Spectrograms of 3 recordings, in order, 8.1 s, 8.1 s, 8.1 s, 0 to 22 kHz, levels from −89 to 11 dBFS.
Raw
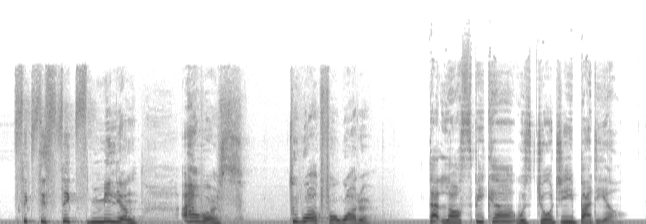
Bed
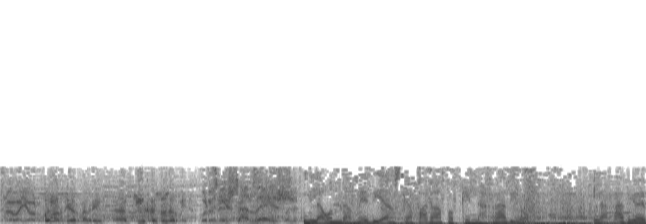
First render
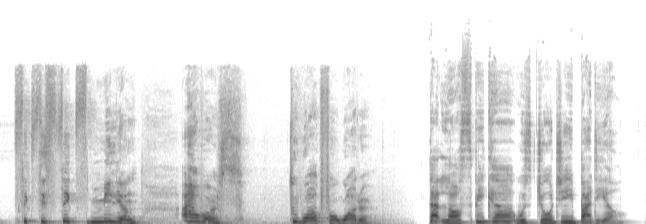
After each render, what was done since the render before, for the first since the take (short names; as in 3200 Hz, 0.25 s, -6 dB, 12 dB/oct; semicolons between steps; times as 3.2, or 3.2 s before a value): de-hum 60 Hz, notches 6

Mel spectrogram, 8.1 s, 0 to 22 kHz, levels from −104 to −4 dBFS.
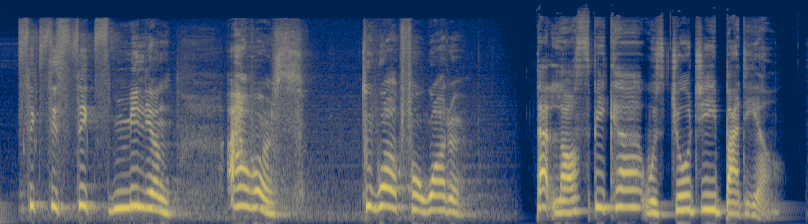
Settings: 5.47–5.89 doubler 30 ms -9 dB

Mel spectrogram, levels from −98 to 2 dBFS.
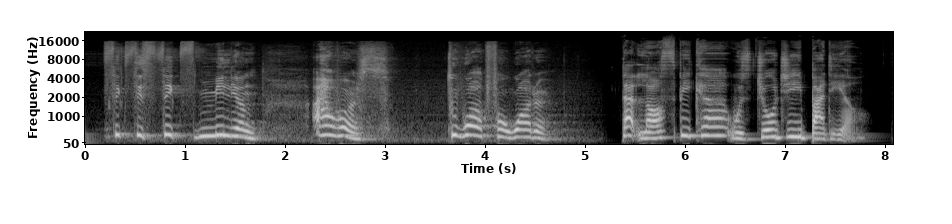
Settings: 6.42–7.13 doubler 18 ms -8 dB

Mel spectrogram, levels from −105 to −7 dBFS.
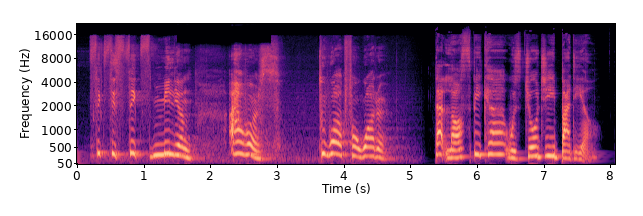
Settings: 1.49–2.91 careless resampling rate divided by 2×, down none, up filtered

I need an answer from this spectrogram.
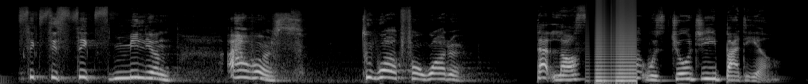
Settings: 1.59–2.61 notch 4900 Hz; 5.85–6.37 sample sorter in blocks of 256 samples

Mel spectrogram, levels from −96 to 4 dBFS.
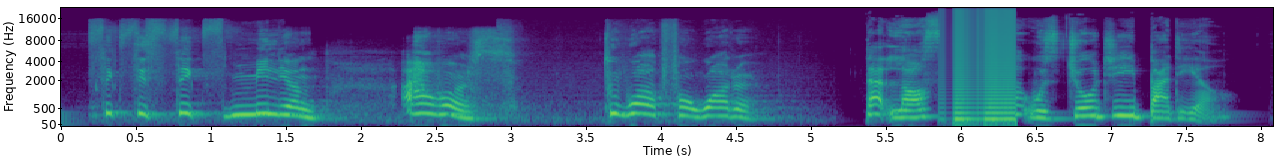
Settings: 1.66–2.36 Chebyshev low-pass 5700 Hz, order 3; 5.45–6.84 high shelf 4700 Hz +10 dB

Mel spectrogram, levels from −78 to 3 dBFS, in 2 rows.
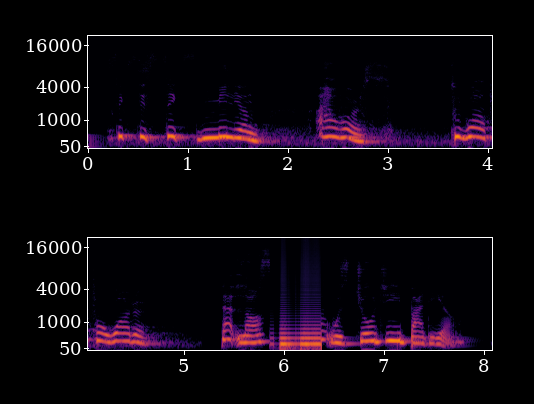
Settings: EQ curve 310 Hz 0 dB, 900 Hz -16 dB, 2000 Hz -22 dB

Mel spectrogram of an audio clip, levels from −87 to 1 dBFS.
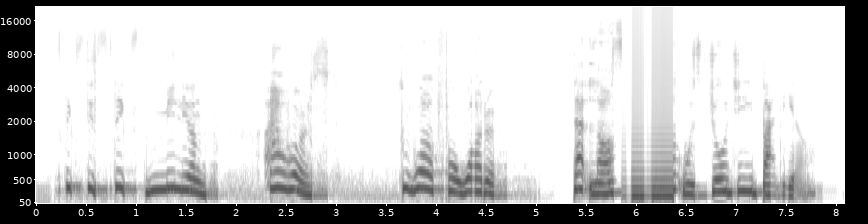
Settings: level quantiser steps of 16 dB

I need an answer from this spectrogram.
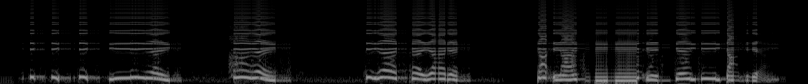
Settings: sample-rate reducer 2300 Hz, jitter 0%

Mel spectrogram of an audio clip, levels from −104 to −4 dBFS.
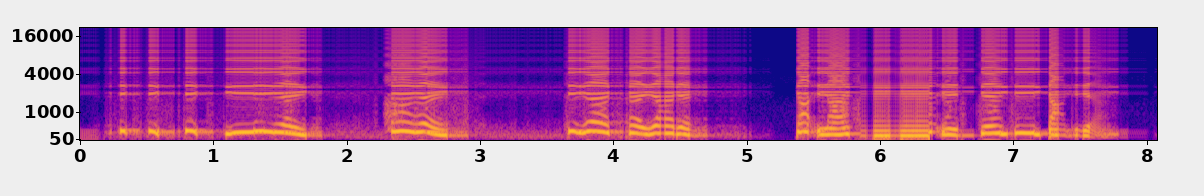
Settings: gain +11.5 dB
